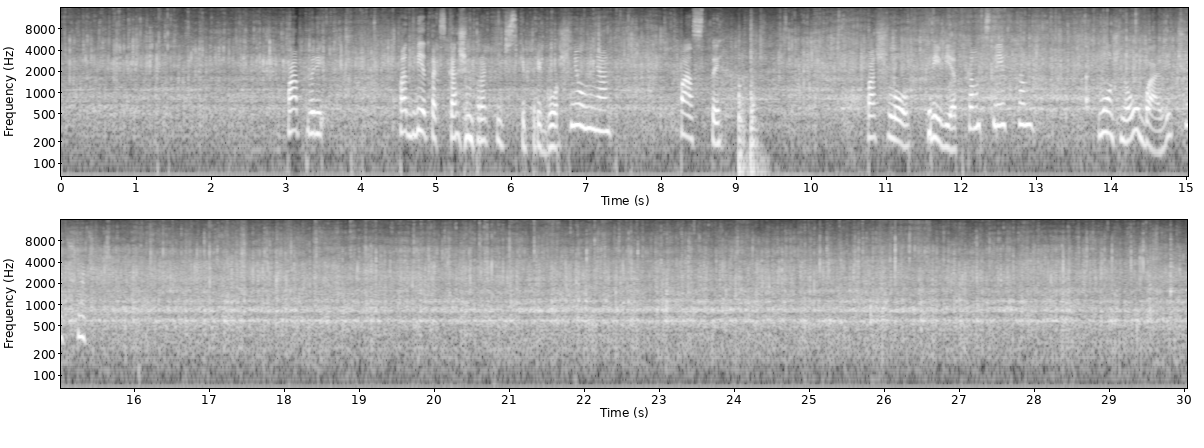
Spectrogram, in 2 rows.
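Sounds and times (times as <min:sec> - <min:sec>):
food sizzling and bubbling: 0:00.0 - 0:30.0
stirring with tongs and spatula: 0:12.4 - 0:15.2.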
